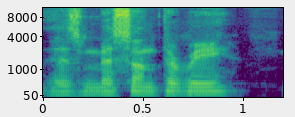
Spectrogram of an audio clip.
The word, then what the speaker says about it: misanthropy: misanthropy. Briefly. I discussed it on the Patreon, I think. Fuck, how do you say that word? – Misanthropy. – Misanthrope. Okay.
